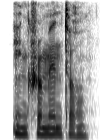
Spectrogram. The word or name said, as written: incremental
